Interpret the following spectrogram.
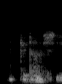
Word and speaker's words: Ekadashi: Has anyone here honored Ekadashi? Is that how you say it? Ekadashi.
